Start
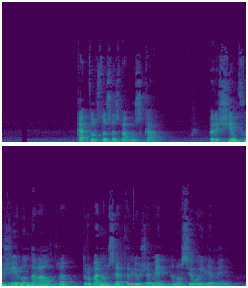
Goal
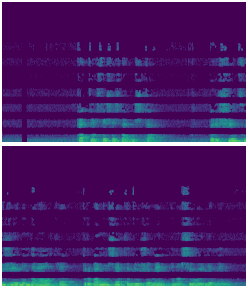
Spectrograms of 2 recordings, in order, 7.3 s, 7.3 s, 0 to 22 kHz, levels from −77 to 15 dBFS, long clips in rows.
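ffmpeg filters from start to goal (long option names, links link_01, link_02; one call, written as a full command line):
ffmpeg -i in.wav -filter_complex "[0:a]asplit=2[link_01][link_02];[link_02]acompressor=threshold=-32dB:ratio=6,volume=1dB[link_03];[link_01][link_03]amix=inputs=2:normalize=0,aexciter=amount=1.2:drive=4.4:freq=5700,afftfilt=real='re*eq(mod(floor(b*sr/1024/1200),2),0)':imag='im*eq(mod(floor(b*sr/1024/1200),2),0)':win_size=1024:overlap=0.75,volume=5.5dB" out.wav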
